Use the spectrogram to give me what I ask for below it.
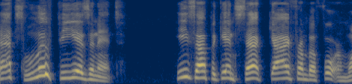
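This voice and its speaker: Using a put-on character voice, a man speaks at a fairly slow pace in an extremely high pitch. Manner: cute, high-pitched.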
